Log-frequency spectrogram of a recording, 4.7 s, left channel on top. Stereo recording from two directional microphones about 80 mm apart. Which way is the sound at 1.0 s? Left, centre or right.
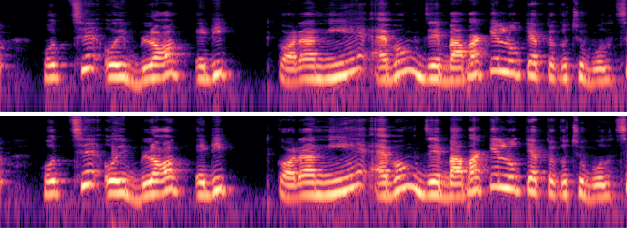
Left.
